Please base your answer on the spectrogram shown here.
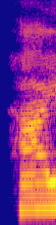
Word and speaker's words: high: Kemudian ada junior high school atau secondary school. Artinya adalah SMP. Ini bacanya high ya, jadi GH-nya nggak usah dibaca. Bukan high gitu, bukan. Tapi high.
